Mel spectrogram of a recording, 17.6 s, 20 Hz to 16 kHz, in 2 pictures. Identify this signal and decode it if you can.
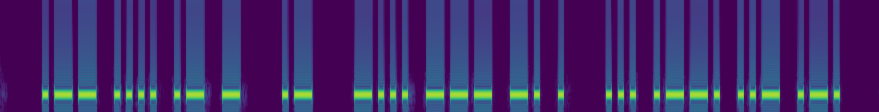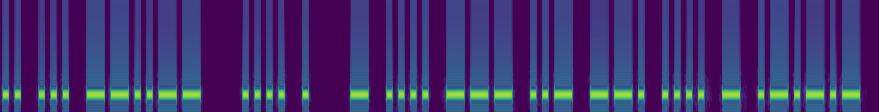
Morse code, heard as a keyed tone, about 20 wpm, 600 Hz. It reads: WHAT A BONE SPUR IS, HE THOUGHT.
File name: the old man and the sea part 2 20wpm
